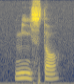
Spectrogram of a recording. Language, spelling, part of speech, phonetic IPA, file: Czech, místo, noun / preposition, [ˈmiːsto], Cs-místo.ogg
- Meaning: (noun) 1. place (location, position) 2. place (seat) 3. space (occupied by or intended for a person or thing) 4. place (as in decimal place) 5. job, employment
